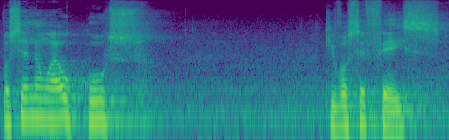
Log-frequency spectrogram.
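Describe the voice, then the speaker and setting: Pastor guy, high voice, preaching big and dramatic, lots of hall reverb. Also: takes it slowly, mellow, a little hiss or hum. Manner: dramatic, rhetorical questions, acts out scenes. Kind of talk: sermon.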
